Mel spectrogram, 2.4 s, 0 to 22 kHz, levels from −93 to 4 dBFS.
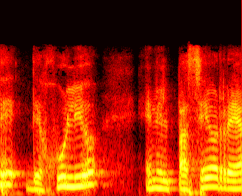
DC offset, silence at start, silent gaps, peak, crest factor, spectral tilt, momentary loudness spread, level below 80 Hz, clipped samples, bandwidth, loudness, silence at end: under 0.1%; 0 s; none; -2 dBFS; 14 dB; -6.5 dB/octave; 10 LU; -38 dBFS; under 0.1%; 8.8 kHz; -16 LUFS; 0 s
